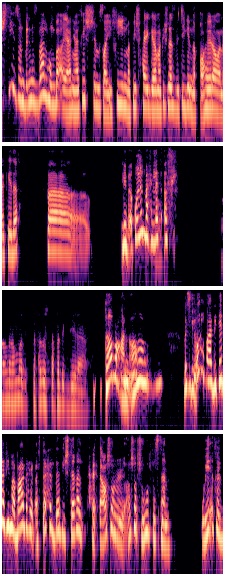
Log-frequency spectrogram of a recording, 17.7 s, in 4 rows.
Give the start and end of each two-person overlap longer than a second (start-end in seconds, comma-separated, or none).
none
